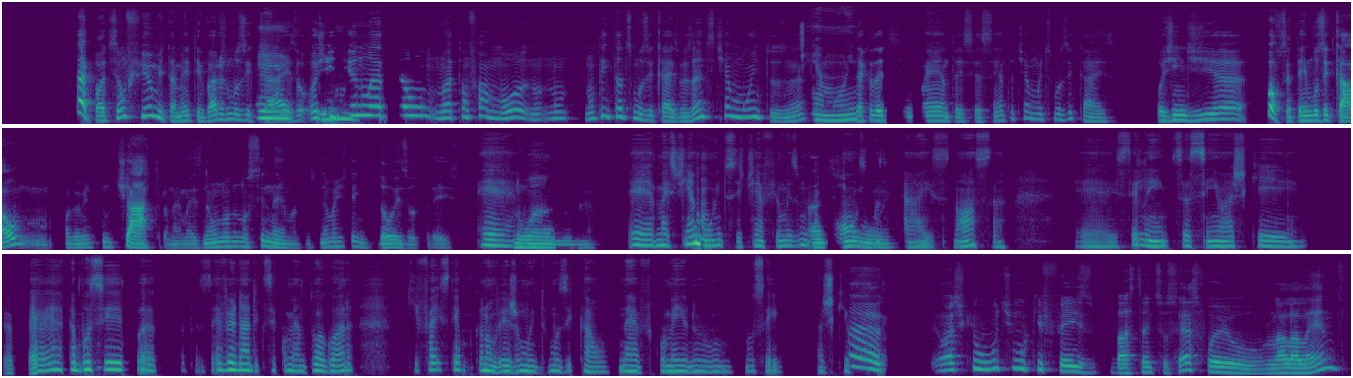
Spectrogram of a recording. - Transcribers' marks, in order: unintelligible speech
- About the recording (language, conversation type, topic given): Portuguese, podcast, De que forma uma novela, um filme ou um programa influenciou as suas descobertas musicais?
